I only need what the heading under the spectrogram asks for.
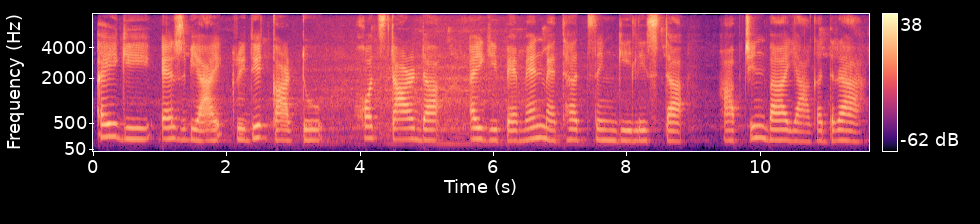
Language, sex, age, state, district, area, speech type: Manipuri, female, 18-30, Manipur, Kangpokpi, urban, read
